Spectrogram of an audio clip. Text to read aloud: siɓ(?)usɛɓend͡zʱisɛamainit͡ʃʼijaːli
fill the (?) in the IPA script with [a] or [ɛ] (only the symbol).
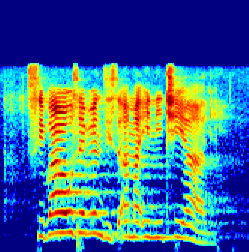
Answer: a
